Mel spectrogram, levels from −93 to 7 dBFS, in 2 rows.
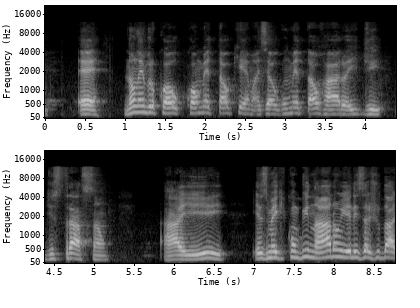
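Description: Speech recording with an echo leak from 0.06 to 0.14 s. An echo canceller on a loudspeaker side likely missed part of its microphone pickup, sending back a very faint copy of the voice, roughly 30 dB down, arriving 349 ms late.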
